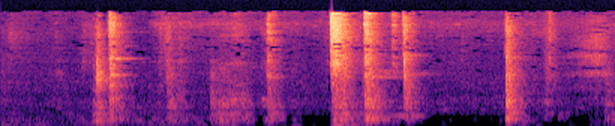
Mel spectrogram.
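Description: Sharp metallic clicks and knocks as a steel pot and a gas stove's burner knob are handled, about half a dozen separate strikes with quiet gaps between.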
